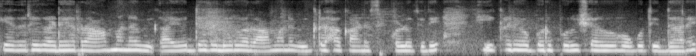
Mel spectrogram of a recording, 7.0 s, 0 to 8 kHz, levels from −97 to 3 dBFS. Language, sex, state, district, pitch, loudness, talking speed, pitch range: Kannada, female, Karnataka, Bidar, 220 Hz, -12 LUFS, 105 wpm, 205-225 Hz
